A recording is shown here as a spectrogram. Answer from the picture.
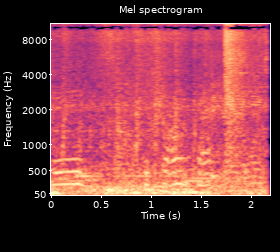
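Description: Indistinct voices in a shop, too low to make out words, with a brief rustle near the end.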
